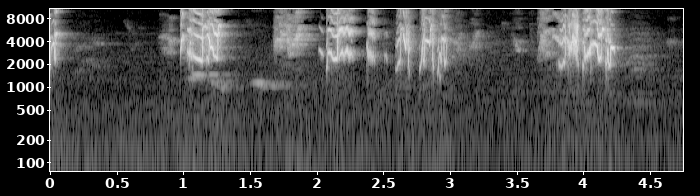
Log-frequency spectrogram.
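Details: Green Fischer's lovebird pair, a kind prized in Indonesian song competitions for long songs; a dense string of harsh, chattering chirps in rapid bursts, noisy and high-pitched.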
